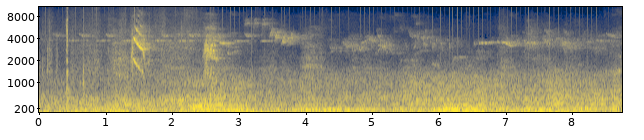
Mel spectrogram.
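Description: Wild birds calling and chirping, with a short swooping call about one and a half seconds in, over a steady low rumble.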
